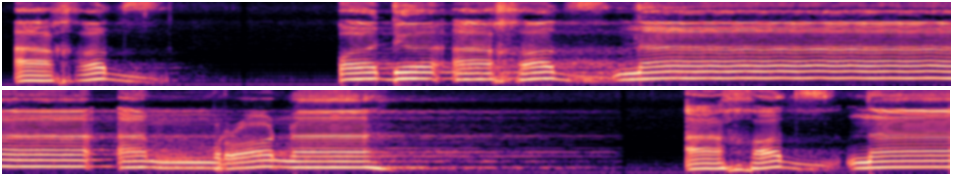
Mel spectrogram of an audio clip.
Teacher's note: huruf dzal hati-hati jangan dipantulkan karena bukan qalqalah.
